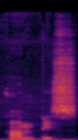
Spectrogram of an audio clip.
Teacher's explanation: essa nasal velar vai se tornar uma nasal bilabial pela influência do P.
